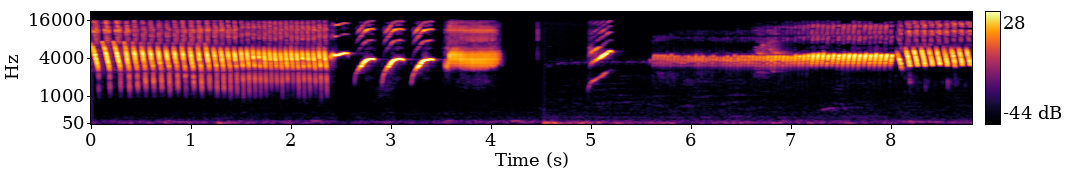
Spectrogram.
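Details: Canary training song for other canaries: fast buzzy trill, a few curved whistled notes and a harsh burst, a gap with sharp upward notes, then a long steady tone followed by rapid trilling.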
